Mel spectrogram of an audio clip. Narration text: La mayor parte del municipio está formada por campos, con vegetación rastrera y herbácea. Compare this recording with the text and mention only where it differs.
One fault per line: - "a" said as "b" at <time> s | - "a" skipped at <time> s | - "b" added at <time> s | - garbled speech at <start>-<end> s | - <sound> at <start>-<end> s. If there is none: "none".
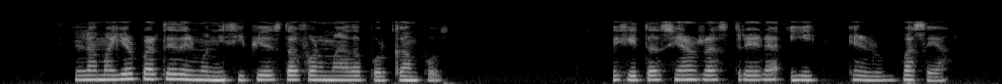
- "con" skipped at 4.5 s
